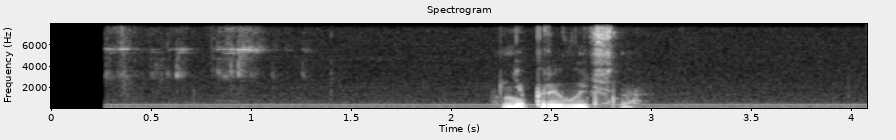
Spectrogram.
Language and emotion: Russian, neutral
